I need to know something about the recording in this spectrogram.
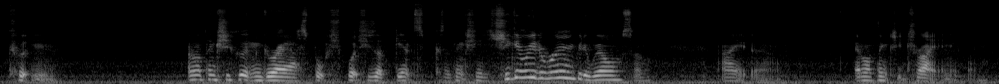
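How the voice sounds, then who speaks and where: A hesitant, mild-mannered traveler from another dimension, played by a woman, speaks in a dark, mellow and fairly low voice. The delivery is halting, with trailed-off phrases and rephrasing. It is an amateur recording with slight background noise. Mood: thoughtful, reassuring. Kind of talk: improvised in-character voice lines.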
